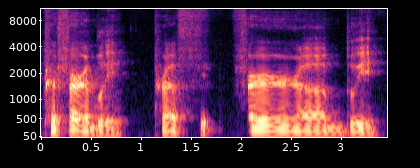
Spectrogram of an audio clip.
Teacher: Basically all schwas again until the very end.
